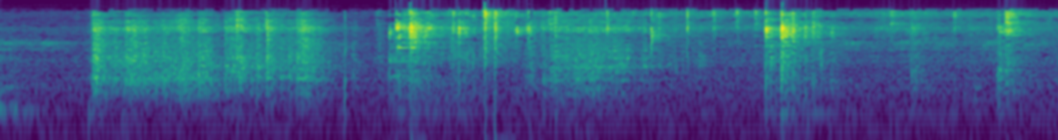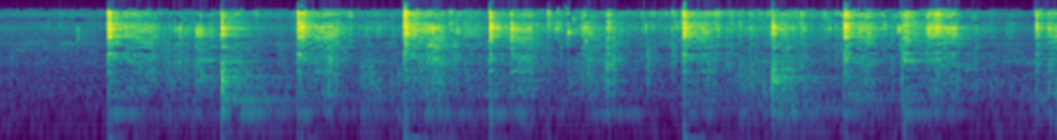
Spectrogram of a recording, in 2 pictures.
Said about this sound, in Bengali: ডালের বড়িগুলো আমি প্রথমে ভেজে নিচ্ছি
